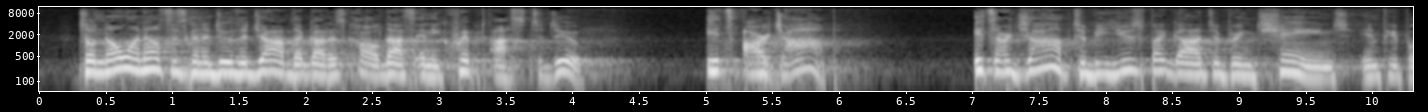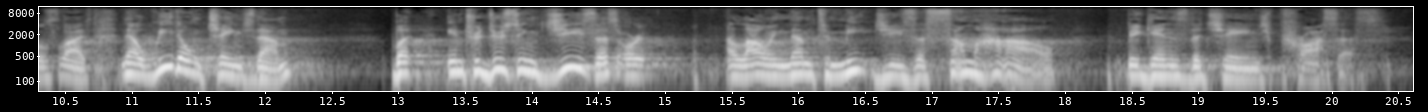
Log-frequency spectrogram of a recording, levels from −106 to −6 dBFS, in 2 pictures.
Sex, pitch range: male, 140-190 Hz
